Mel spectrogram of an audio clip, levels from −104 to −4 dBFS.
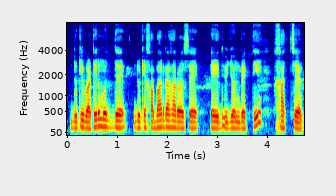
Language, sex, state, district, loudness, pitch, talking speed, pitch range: Bengali, male, Assam, Hailakandi, -17 LUFS, 130 Hz, 140 wpm, 125-140 Hz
